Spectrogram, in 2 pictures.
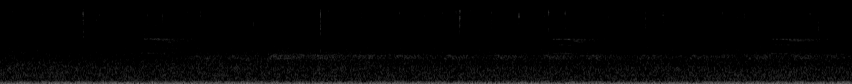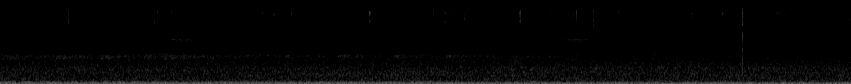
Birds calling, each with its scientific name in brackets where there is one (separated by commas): American Crow (Corvus brachyrhynchos), Blue Jay (Cyanocitta cristata)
